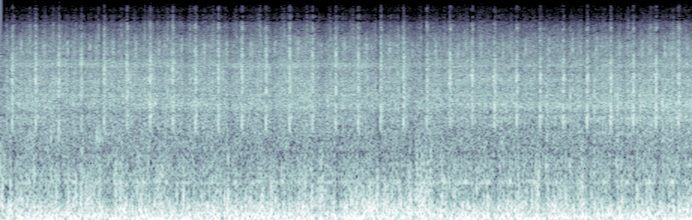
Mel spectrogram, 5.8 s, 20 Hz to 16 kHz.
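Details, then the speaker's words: 1979 Jeep Wagoneer Limited, AMC 360 V8 with Edelbrock intake and Holley Brawler carb, cold start idle: sharp fast ticking over the rumble from a faulty set of bridge-style rocker arms, before the rocker swap. "So, you can hear the lifter tapping."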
